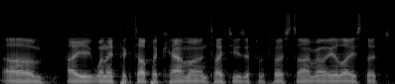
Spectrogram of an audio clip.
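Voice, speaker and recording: A man in his thirties from Abu Dhabi, a tech co-founder talking as a podcast guest in a halting way with many filler sounds. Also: low voice, completely flat delivery, clean tone. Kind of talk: casual interview talk.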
